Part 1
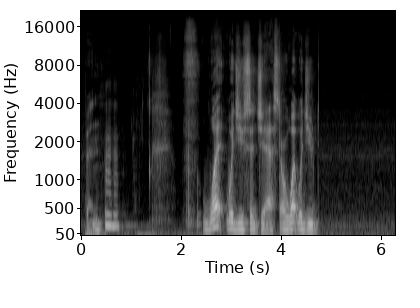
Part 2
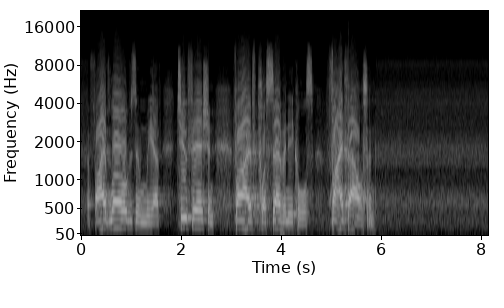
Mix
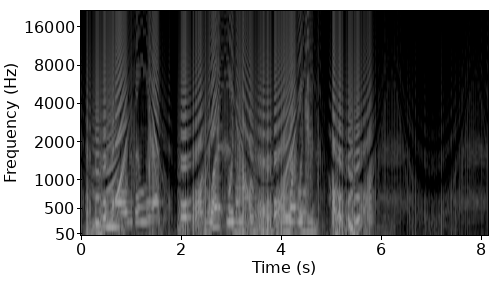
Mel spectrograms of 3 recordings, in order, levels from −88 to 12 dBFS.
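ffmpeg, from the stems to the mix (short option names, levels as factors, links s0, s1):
-filter_complex "[0:a]volume=1.06[s0];[1:a]asubboost=boost=10.5:cutoff=50,volume=0.891[s1];[s0][s1]amix=inputs=2:normalize=0,afftfilt=real='hypot(re,im)*cos(PI*b)':imag='0':win_size=2048:overlap=0.75,acrusher=samples=27:mix=1:aa=0.000001:lfo=1:lforange=43.2:lforate=0.6,alimiter=limit=0.133:level=0:latency=1:release=193"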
